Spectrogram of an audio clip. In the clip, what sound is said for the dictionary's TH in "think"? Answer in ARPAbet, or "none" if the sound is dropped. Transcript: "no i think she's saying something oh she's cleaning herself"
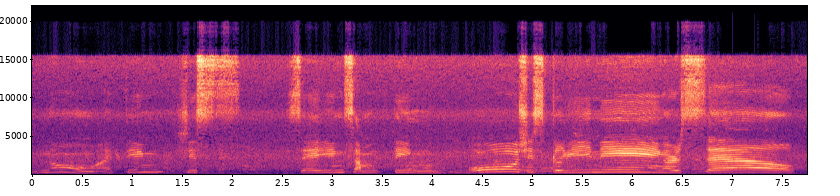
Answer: T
